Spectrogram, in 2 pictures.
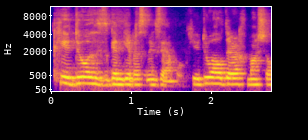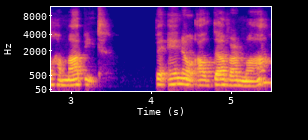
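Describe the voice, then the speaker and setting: A teacher, a native English-speaking woman with a low, darkish voice, gives an earnest spiritual lesson, going through ideas step by step with many restarted phrases and Hebrew readings. She talks a little fast, and the room around her echoes.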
